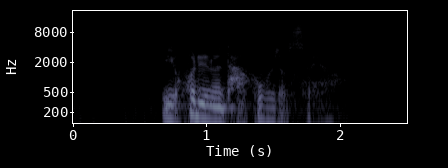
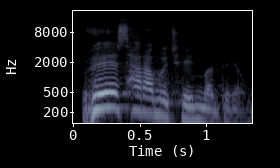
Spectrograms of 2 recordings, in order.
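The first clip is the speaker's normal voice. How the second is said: louder mock-angry protest; retold indignation; 3 semitones higher, 9 dB louder than usual. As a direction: act out an offended old woman's outburst. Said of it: "막 역정을 내셔요". (역정 내는 할머니 흉내)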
